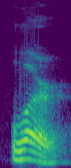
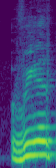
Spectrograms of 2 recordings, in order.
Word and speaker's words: were: इज़, एम, आर, वाज, वर। इसको अक्सर students वेयर पढ़ देते हैं, जबकि वेयर के माने होता है कपड़े पहनना, वो WEAR है, WEAR, और इसमें जो स्पेलिंग है वो बिल्कुल अलग है, WERE।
